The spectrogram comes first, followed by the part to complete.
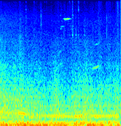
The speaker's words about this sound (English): That noise you're hearing there, that's my engine fan. It's kicking in, the clutch is kicked in, it's got warm enough that it just gave us a boost.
